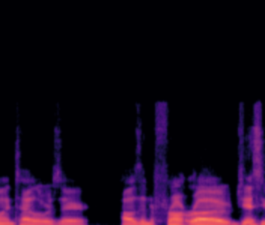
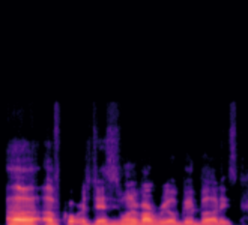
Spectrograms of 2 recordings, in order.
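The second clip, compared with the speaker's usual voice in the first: higher-pitched, louder quoted reply; imitating obvious agreement; 7 semitones higher, 3 dB louder than usual. Friend answering a request for an introduction, imitated of-course tone. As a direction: voice a friend saying it's a given.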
